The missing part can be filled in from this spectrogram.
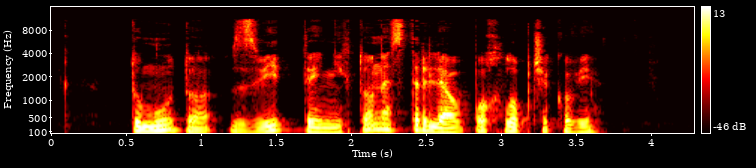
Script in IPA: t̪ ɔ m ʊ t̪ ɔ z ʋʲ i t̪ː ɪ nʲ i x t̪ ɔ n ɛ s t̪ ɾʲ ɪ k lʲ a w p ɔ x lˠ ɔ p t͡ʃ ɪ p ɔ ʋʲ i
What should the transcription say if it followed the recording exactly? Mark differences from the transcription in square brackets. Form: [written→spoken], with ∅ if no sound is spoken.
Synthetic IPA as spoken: t̪ ɔ m [ʊ→u] t̪ ɔ z ʋʲ i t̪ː ɪ nʲ i x t̪ ɔ n ɛ s t̪ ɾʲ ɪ [k→∅] lʲ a w p ɔ x lˠ ɔ p t͡ʃ ɪ [p→k] ɔ ʋʲ i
